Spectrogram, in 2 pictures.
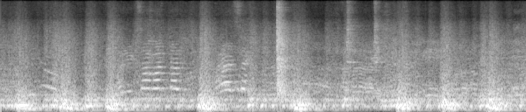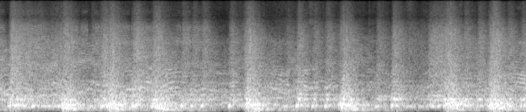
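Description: Procession band music with drums beating through it, and voices heard a couple of seconds in.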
